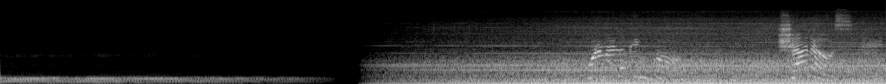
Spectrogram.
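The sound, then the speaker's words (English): A muffled low engine hum gives way, after a brief silence, to a loud, steady helicopter roar of engine and rotors, constant, with a few faint chirping tones over it, as the helicopter flies through fog and wind into Njalasund. “Visibility outside the helicopter is greatly obscured, with fog and wind in the endless sunlight encompassing the craft in white.”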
